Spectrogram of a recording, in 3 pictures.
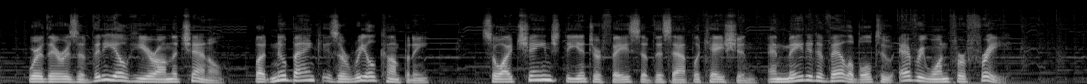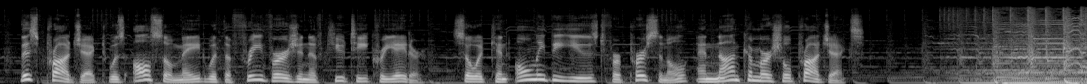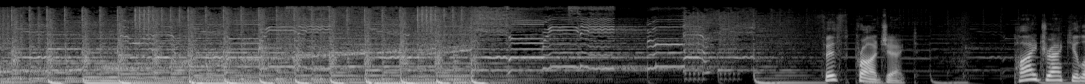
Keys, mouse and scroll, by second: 22.4-23.6 middle drag, 23.6-28.3 drag.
